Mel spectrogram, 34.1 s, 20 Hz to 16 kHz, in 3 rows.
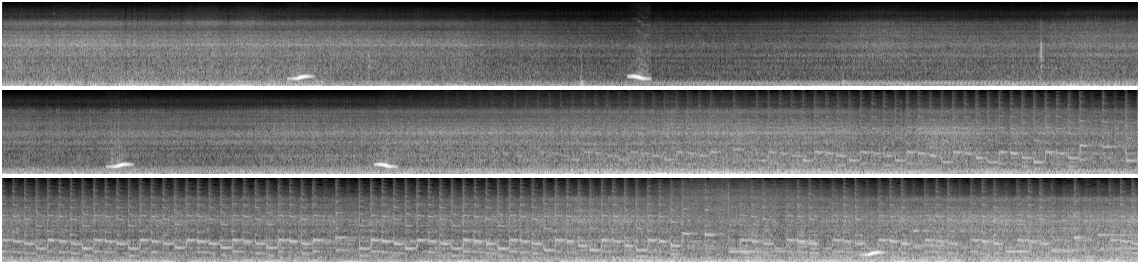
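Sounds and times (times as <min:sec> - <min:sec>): faint music: 0:15.9 - 0:34.0.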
